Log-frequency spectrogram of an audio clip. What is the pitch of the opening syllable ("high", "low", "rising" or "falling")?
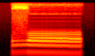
low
